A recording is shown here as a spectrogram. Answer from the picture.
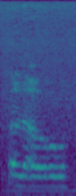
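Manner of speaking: low, stretched-out hello. Shown as a demonstration. Storytime host repeats the lowest hello for children, pitched low. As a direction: sink to the bottom of your voice. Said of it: "Let's say hello as low as we can".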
